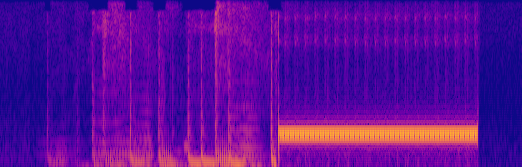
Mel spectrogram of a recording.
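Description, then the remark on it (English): Clattering handling noises and clunks of a phone being picked up while switching phones during a call, then a steady, loud telephone dial tone hums continuously for about two seconds before cutting off abruptly. “I just want to switch out the phones.”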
